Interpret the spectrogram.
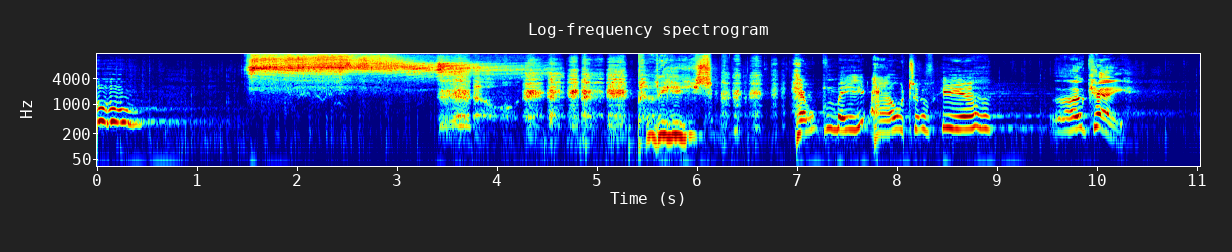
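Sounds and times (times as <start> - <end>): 
snake hissing: 1.5 - 5.4
speech: 5.5 - 6.4, 7.0 - 10.4.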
